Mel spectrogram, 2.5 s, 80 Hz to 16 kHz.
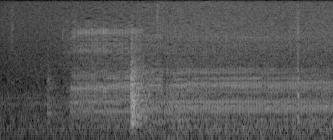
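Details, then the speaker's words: Porsche 3.2 Carrera idle air control valve, new replacement part bench-powered: faint click then steady thin electric buzz and ticking, valve about halfway closed and flickering, slightly noisier than the old one. Normal IAC valve operation; engine idles about 200 rpm high. "it's vibrating doing the same sort of thing as the other one the little ticks tick tick tick it's a little noisier certainly but it looks like it's doing the same thing as the other one"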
